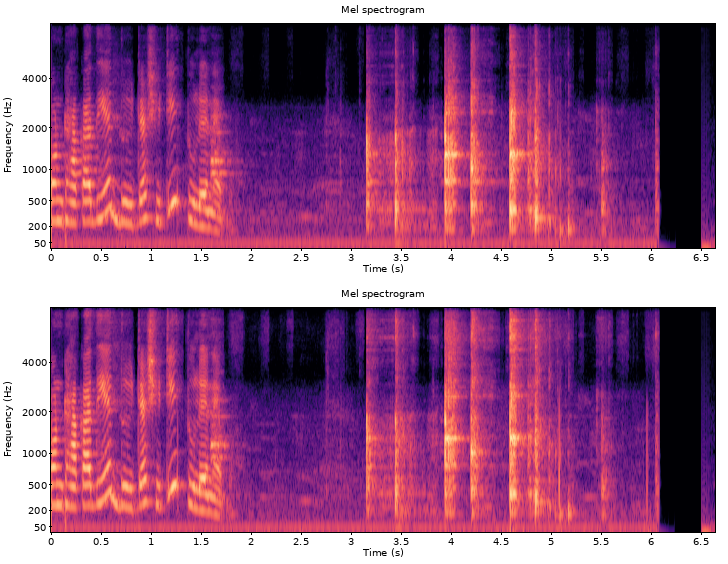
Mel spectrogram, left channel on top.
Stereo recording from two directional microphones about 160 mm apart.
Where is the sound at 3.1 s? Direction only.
15° left (ahead or behind).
